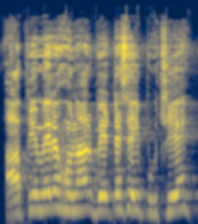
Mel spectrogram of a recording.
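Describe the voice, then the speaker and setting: Folksy village father played by a woman, money-minded farmer, calling out in an amateur street play, fairly high. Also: steady tone, brisk, fairly bright tone. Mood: agreeable.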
